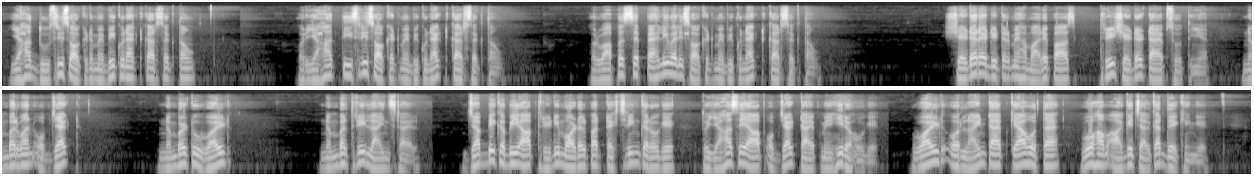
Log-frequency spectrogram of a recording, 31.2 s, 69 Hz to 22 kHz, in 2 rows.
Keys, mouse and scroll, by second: 0.2 click, 8.5 click, 15.7 click.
